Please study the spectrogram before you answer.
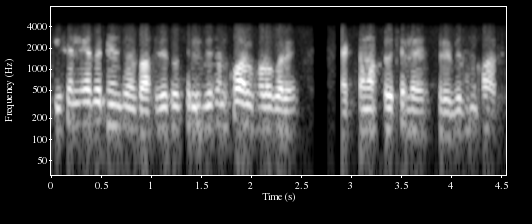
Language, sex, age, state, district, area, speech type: Bengali, male, 45-60, West Bengal, Purba Medinipur, rural, conversation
